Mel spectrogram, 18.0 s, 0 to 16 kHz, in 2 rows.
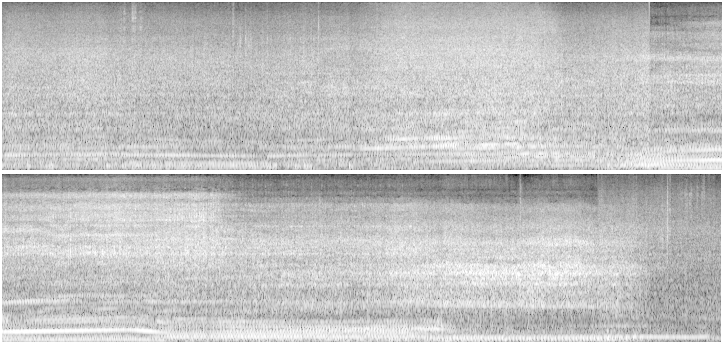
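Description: A Porsche 928S fixer-upper project car is driven through corners on its first proper drive, its engine note rising and falling as the revs are held fairly low, with a steady, close drone and no speech.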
